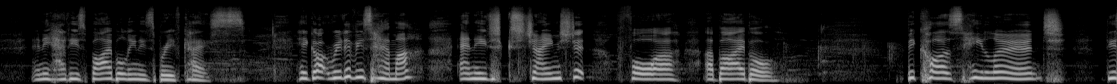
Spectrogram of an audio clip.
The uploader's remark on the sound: Recorded during our 5pm service on Sunday, the 3oth of April 2023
